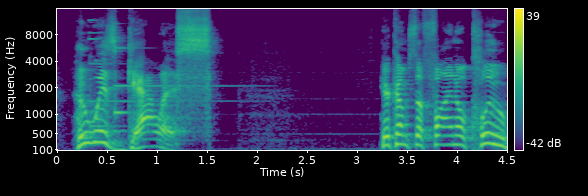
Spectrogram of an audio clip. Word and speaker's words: Gallus: And the name of the stable rhymes with Callus. Who is Gallus?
